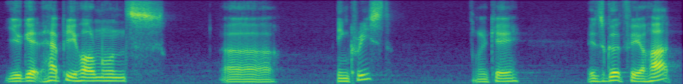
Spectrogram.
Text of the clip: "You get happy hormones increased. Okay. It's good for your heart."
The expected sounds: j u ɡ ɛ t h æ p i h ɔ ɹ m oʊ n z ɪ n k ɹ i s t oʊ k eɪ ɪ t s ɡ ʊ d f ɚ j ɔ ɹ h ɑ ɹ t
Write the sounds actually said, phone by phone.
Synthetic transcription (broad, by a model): j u ɡ ɛ t h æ p i h ɔ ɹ m oʊ n s ɪ n k ɹ i s t oʊ k eɪ ɪ t s ɡ ʊ d f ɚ j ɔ h ɑ t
